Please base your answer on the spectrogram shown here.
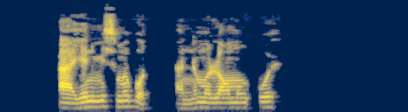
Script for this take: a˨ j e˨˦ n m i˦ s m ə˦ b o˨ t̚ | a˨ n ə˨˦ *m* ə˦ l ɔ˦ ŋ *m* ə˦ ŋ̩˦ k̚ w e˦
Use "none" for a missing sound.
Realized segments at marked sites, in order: m, m

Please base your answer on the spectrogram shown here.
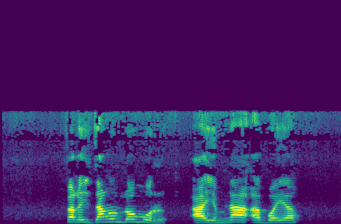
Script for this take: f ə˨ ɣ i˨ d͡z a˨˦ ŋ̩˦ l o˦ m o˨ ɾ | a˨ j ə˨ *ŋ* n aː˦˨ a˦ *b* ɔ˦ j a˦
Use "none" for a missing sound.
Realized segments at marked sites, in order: m, b

